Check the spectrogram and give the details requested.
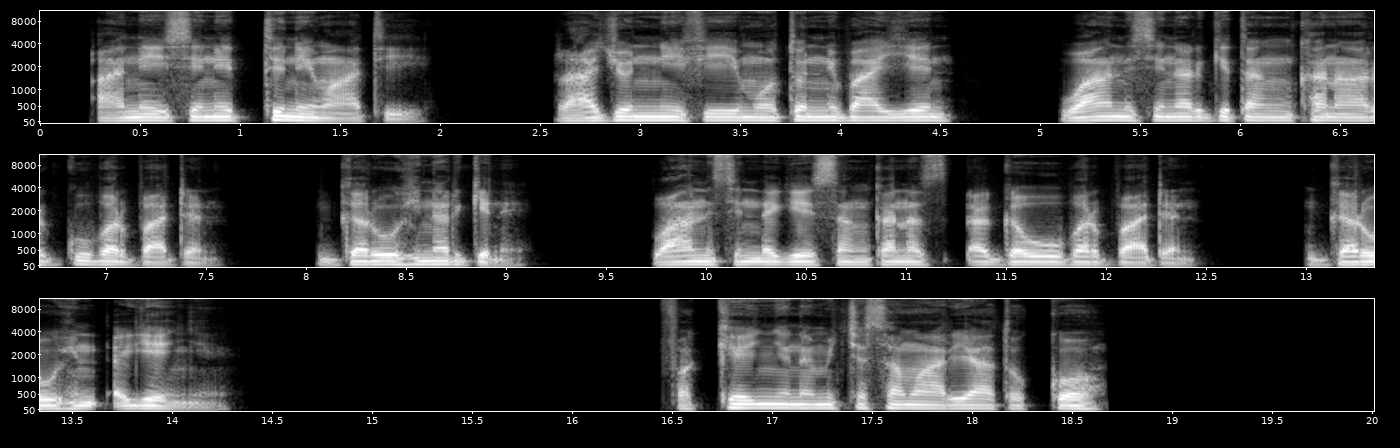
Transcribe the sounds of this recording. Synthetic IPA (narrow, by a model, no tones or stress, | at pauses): ʔɐnɪːsɪnɪt̪ːɪnɪmaːt̪ʰɪ̰ | ɾaːd͡ʒɔnːiːfɪmo̞ːt̪ɔnːɪbaːjːe̞ːn | waːnɪsɪnɐɾɡɪt̪ɐŋkʰɐnɐːɾɡuːbɐɾbaːd̪ɐn | ɡɐɾuːɦɪnɐɾɡɪnɛ | waːnɪsɪnᶑɐɡe̞ːsːɐŋkɐnɐsᶑɐɡɐʔuːbɐɾbaːd̪ɐn | ɡɐɾuːɦɪnᶑɐɡe̞ːɲːɛ | fɐkːe̞ːɲːɐnɐmɪt͡ʃːɐsɐmaːɾɪjaːt̪ɔkːo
